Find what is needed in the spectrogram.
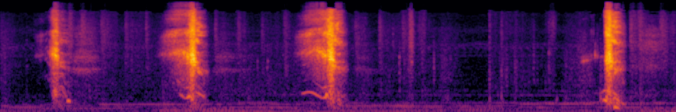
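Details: Sneezing from a female streamer: four sharp, explosive sneezes over about six seconds, some with a brief voiced onset, with faint background noise.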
